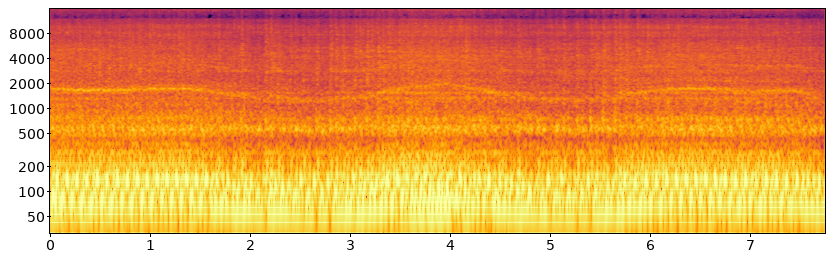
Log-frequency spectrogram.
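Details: Milwaukee 8 V-twin, at about 3,700, after new pipes and a dyno tune: high, wavering whine over the deep idle rumble, now 2-3 times louder than when new. Excessive engine whine, source unknown.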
